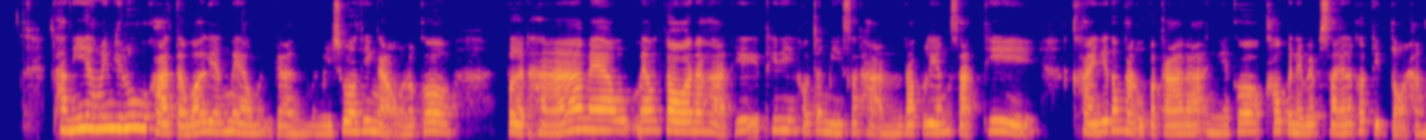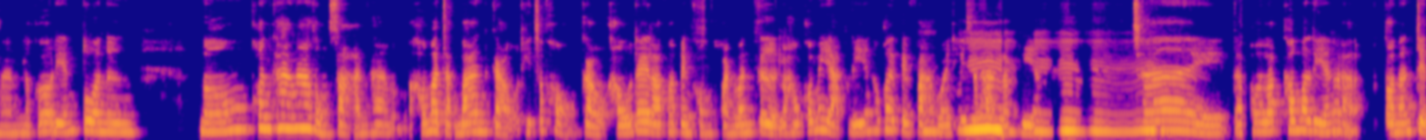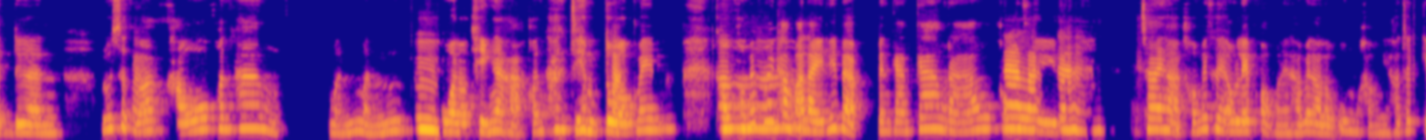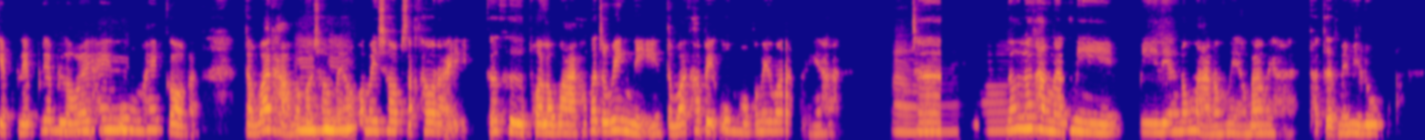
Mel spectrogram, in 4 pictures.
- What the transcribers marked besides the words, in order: other background noise; tapping; laughing while speaking: "เจียม"; chuckle
- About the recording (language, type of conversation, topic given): Thai, unstructured, คุณอยากทำอะไรให้สำเร็จภายในอีกห้าปีข้างหน้า?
